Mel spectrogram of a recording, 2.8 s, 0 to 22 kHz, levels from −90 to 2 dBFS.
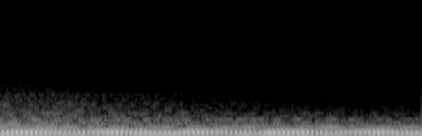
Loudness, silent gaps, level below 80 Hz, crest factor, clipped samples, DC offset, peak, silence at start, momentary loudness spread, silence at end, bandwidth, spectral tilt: -38 LUFS; none; -38 dBFS; 10 dB; under 0.1%; under 0.1%; -26 dBFS; 0 s; 3 LU; 0 s; 1.3 kHz; -13 dB/octave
